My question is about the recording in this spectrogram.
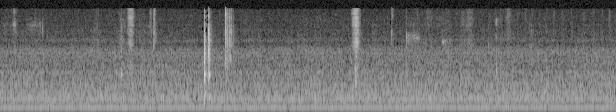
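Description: Steady low hum with faint hiss in a small room, and a short sharp click about two seconds in.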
